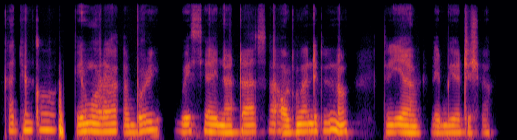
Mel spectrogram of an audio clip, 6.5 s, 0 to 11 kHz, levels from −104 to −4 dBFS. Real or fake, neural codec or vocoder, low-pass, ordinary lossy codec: fake; codec, 44.1 kHz, 2.6 kbps, DAC; 9.9 kHz; Opus, 64 kbps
